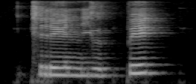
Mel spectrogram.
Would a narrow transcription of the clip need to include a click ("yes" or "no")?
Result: no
